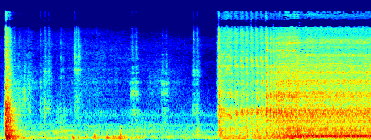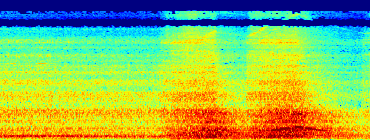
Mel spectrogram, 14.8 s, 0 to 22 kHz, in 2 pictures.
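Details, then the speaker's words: 2005 International 4300 Miller 614 tow truck wrecker, about 8,435 engine hours, said mechanically sound; quiet cranking for about four seconds, then catches and settles into a steady, even diesel idle with no knocks; normal start and idle. "But we'll go ahead and start her up. Sounds great."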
